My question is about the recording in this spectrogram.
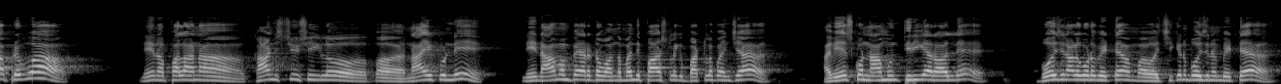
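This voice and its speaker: A man preaching a sermon as pastor, asking rhetorical questions and shouting repeated cries. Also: high-pitched. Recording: long hall reverb.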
